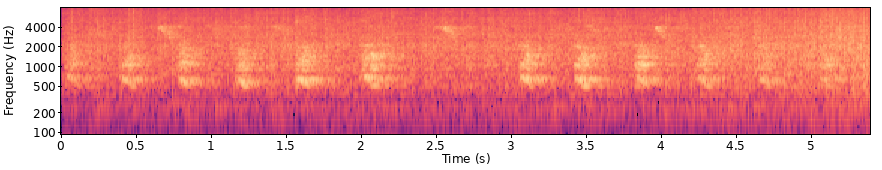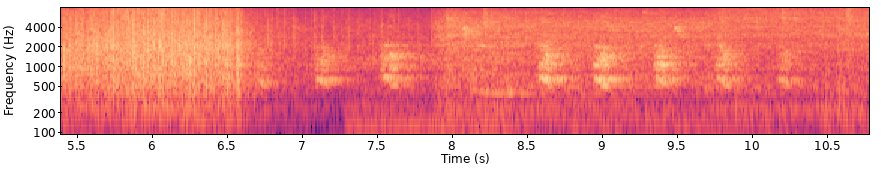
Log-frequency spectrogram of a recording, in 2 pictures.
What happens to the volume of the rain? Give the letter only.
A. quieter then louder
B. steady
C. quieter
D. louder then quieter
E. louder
D.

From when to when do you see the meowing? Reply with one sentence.
The meowing can be heard from 7.2 to 8.6 s.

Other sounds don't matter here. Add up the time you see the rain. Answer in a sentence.
You can hear the rain for 11 seconds altogether.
